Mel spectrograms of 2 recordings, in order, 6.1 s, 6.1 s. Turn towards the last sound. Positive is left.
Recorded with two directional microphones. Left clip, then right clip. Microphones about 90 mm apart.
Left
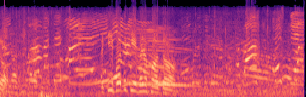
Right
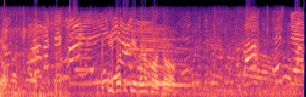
turn(degrees=0)  # may be behind; listen again after turning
